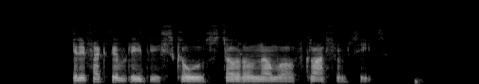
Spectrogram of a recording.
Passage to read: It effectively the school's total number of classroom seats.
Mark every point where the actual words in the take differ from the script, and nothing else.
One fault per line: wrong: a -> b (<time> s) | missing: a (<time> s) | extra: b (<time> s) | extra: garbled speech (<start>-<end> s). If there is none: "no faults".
no faults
